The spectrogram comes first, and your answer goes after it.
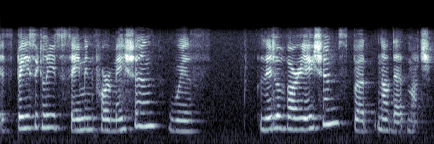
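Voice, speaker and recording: The speaker is a woman with ordinary pitch variation. She talks at a fairly slow pace. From France. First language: French. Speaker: spiritual practitioner, video creator. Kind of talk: talk to camera, partly reading an article. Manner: halting, many fillers.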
